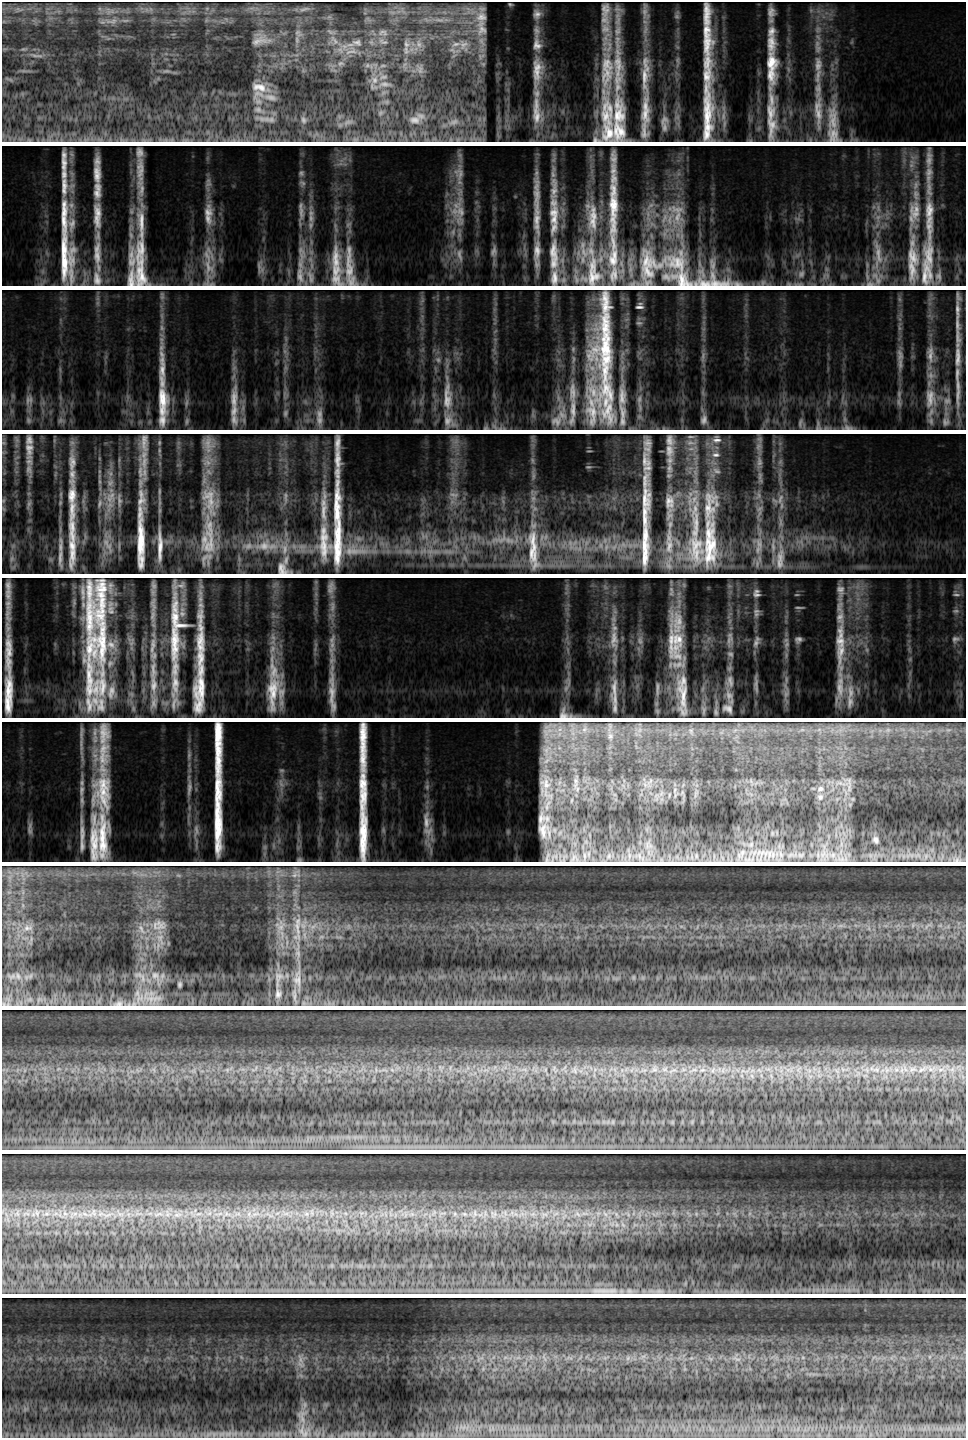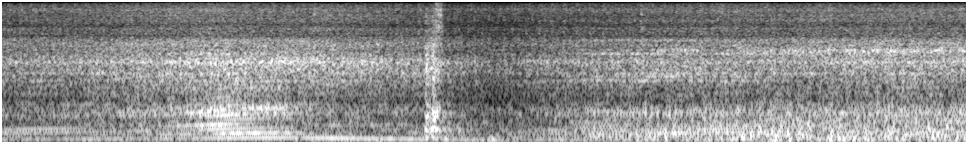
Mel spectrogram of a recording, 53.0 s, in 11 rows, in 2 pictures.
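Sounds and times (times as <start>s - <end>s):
car engine starting and running: 0.0s - 2.5s, 14.4s - 20.5s, 26.8s - 53.0s
sharp clicks and knocks: 2.4s - 4.3s, 5.0s - 18.6s, 19.2s - 21.0s, 22.0s - 28.4s.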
